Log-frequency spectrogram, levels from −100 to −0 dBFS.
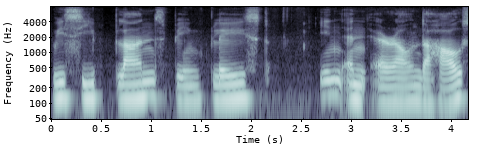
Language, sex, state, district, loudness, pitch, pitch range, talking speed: English, male, Nagaland, Kohima, -20 LUFS, 115 Hz, 110-125 Hz, 145 wpm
